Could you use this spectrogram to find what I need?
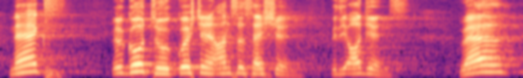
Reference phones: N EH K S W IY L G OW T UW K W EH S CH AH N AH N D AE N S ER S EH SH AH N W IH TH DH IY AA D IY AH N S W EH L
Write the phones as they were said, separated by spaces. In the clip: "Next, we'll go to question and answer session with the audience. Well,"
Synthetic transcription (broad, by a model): N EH K S W IY L G OW T UW K W EH S CH AH N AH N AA N S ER S EH SH AH N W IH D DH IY AA D IY AH N S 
